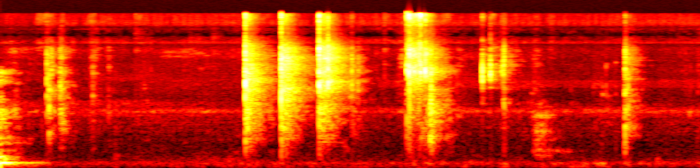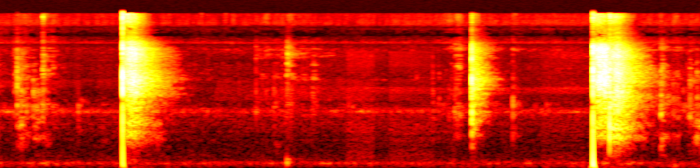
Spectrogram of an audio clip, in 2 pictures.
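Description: Hard plastic parts of a toy airplane clicking and cracking as the tail is pressed and forced onto the body: a quick run of sharp snaps a few seconds in, scattered smaller clicks, and two louder cracks, one about eight seconds in and one near the end.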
